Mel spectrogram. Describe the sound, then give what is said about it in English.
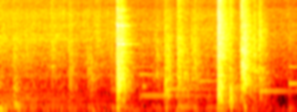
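A big tempered-glass bowl being taken out in a home kitchen while making corned beef hash gives a few sharp clattering knocks over a low steady hum, with quieter clinks in between. “Okay, so what I'm gonna do is I'm gonna get a bowl. Like a big bowl.”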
